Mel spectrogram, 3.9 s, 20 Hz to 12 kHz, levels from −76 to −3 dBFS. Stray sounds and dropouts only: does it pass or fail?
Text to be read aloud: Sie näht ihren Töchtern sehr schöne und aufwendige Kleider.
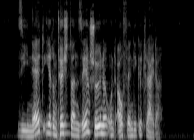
pass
